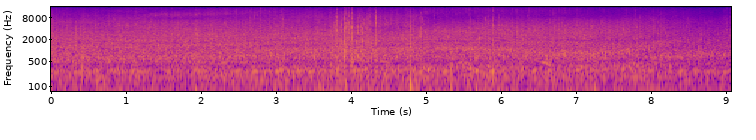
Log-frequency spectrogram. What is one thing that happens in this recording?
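A small stream trickles and gurgles close by, then fades away.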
